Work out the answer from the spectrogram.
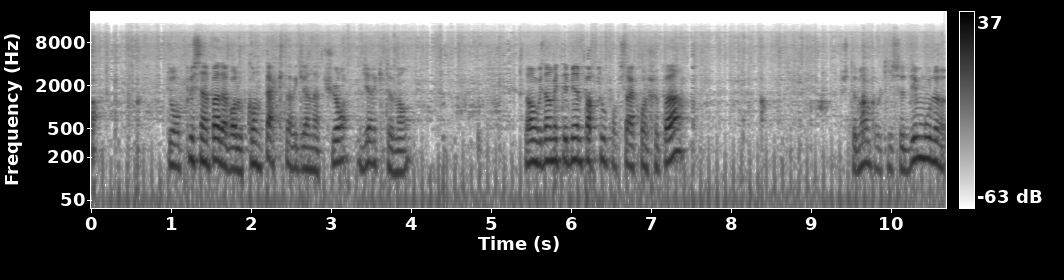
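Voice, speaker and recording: A man's voice: a little high, moderate pace, pauses often, slight background noise. A man talking casually through a home cooking demonstration, chatty with jokey asides while he works. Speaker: cooking video host.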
